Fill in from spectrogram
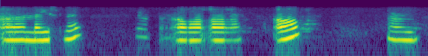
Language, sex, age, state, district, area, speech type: Assamese, female, 18-30, Assam, Sivasagar, rural, conversation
